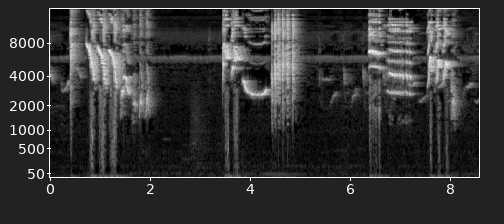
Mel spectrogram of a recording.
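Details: Tutor and lure recording of hill blue flycatcher song for training birds: three dense bursts of rapid buzzy, chattering notes with a sweet downslurred whistle, separated by pauses of over a second, against a constant thin high tone.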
